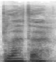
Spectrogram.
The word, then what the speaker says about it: blether: Scottish term, I think, blether. Talk. Is it blather? Well, I think they pronounce it blether.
